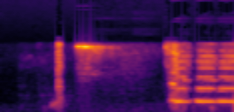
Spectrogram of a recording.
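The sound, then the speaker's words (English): A truck horn honks loudly, a brief rough tone followed by two strong, brassy blasts at the end, with no one talking. “Wait, why are you driving a truck, man? You in a truck?”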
